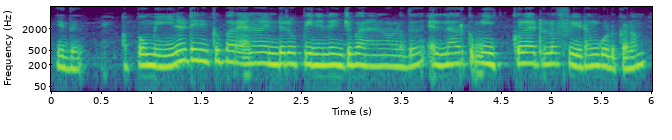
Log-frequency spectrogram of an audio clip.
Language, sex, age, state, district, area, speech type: Malayalam, female, 18-30, Kerala, Ernakulam, rural, spontaneous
